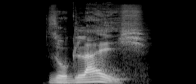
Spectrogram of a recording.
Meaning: immediately, straight away
- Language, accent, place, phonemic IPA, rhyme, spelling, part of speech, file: German, Germany, Berlin, /zoˈɡlaɪ̯ç/, -aɪ̯ç, sogleich, adverb, De-sogleich.ogg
